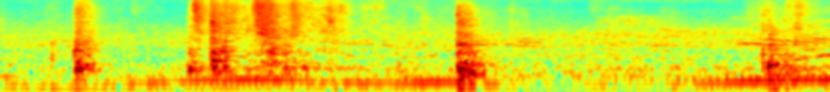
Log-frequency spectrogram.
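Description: Short, sharp knocks over a steady low hum, the loudest a little past halfway; among them is a cricket bat striking the ball for a single. Brief voices come and go.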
